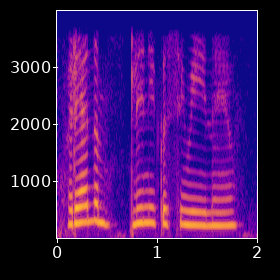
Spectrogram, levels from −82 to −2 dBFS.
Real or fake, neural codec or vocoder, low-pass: fake; codec, 24 kHz, 0.9 kbps, WavTokenizer, small release; 3.6 kHz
